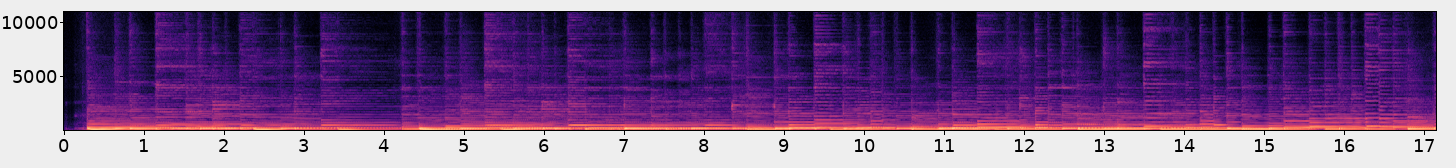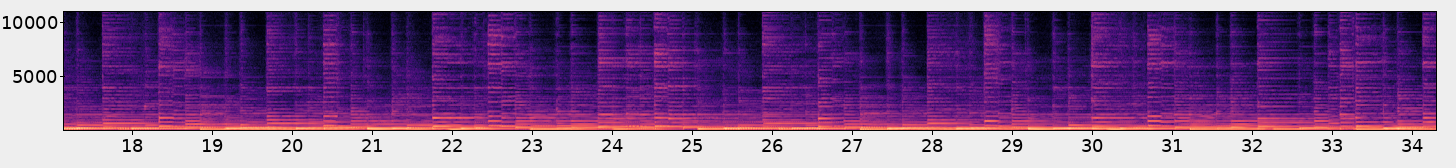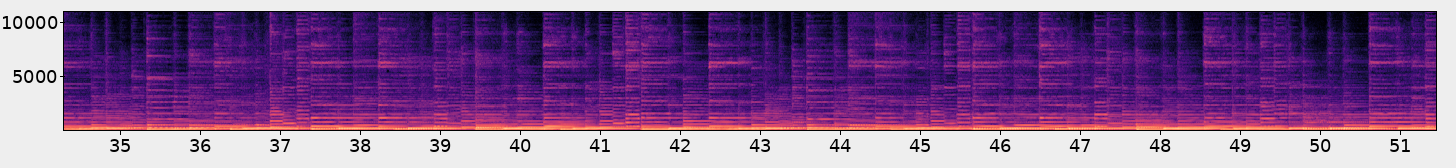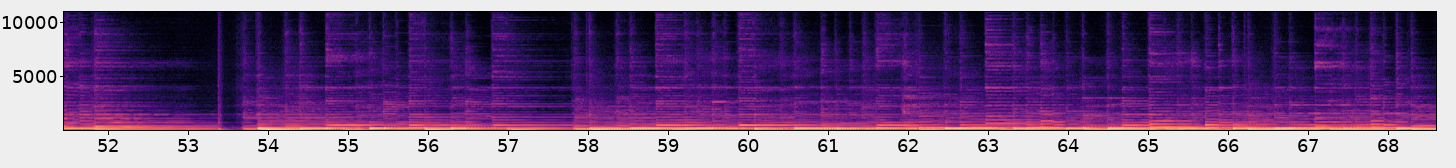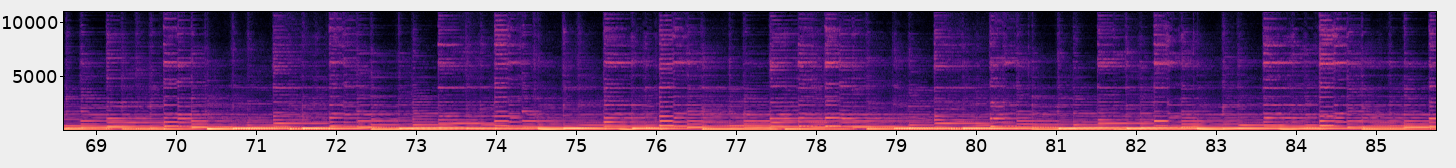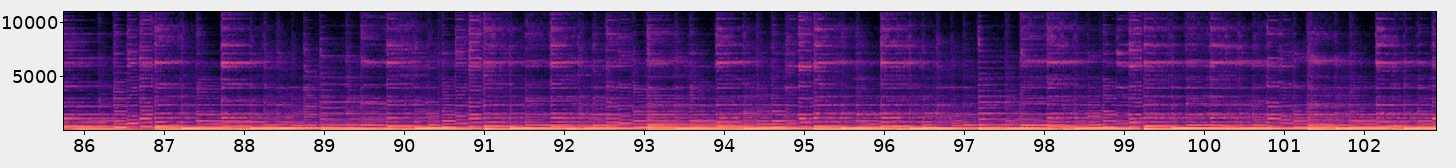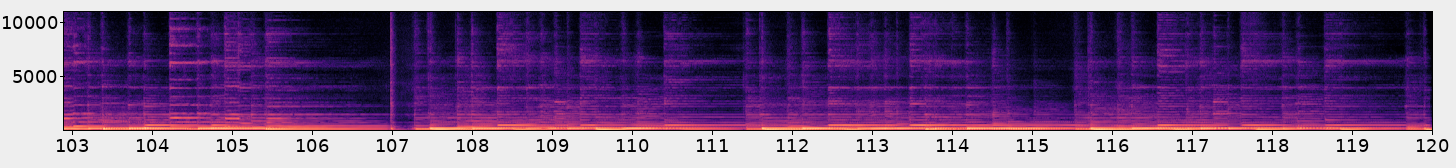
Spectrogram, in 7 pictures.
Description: acoustic | folk | singer/songwriter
